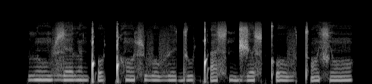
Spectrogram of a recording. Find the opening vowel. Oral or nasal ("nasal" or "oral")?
nasal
